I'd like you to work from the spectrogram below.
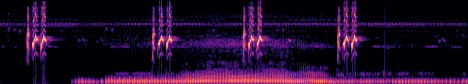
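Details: Sooty-headed bulbul giving its rival-calling phrase, a lure sound for wild birds: a short, bright two-to-three-note bubbly phrase repeated about every two seconds, with a low droning engine-like rumble underneath.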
